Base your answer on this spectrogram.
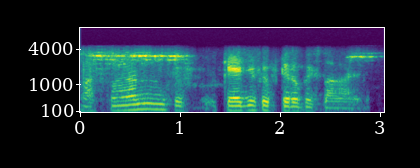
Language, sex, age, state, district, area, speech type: Telugu, male, 18-30, Telangana, Mahbubnagar, urban, conversation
